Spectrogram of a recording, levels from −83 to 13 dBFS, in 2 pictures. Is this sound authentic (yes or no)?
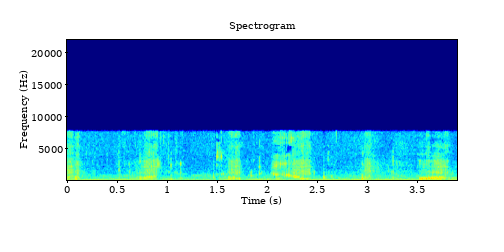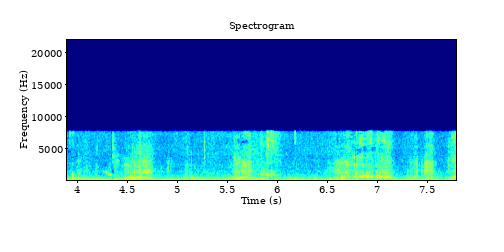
yes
